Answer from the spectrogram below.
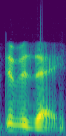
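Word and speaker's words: de Visé: Is that the right way to pronounce it, Daniel? – Oh, DeVise. – DeVise. I am sorry.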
